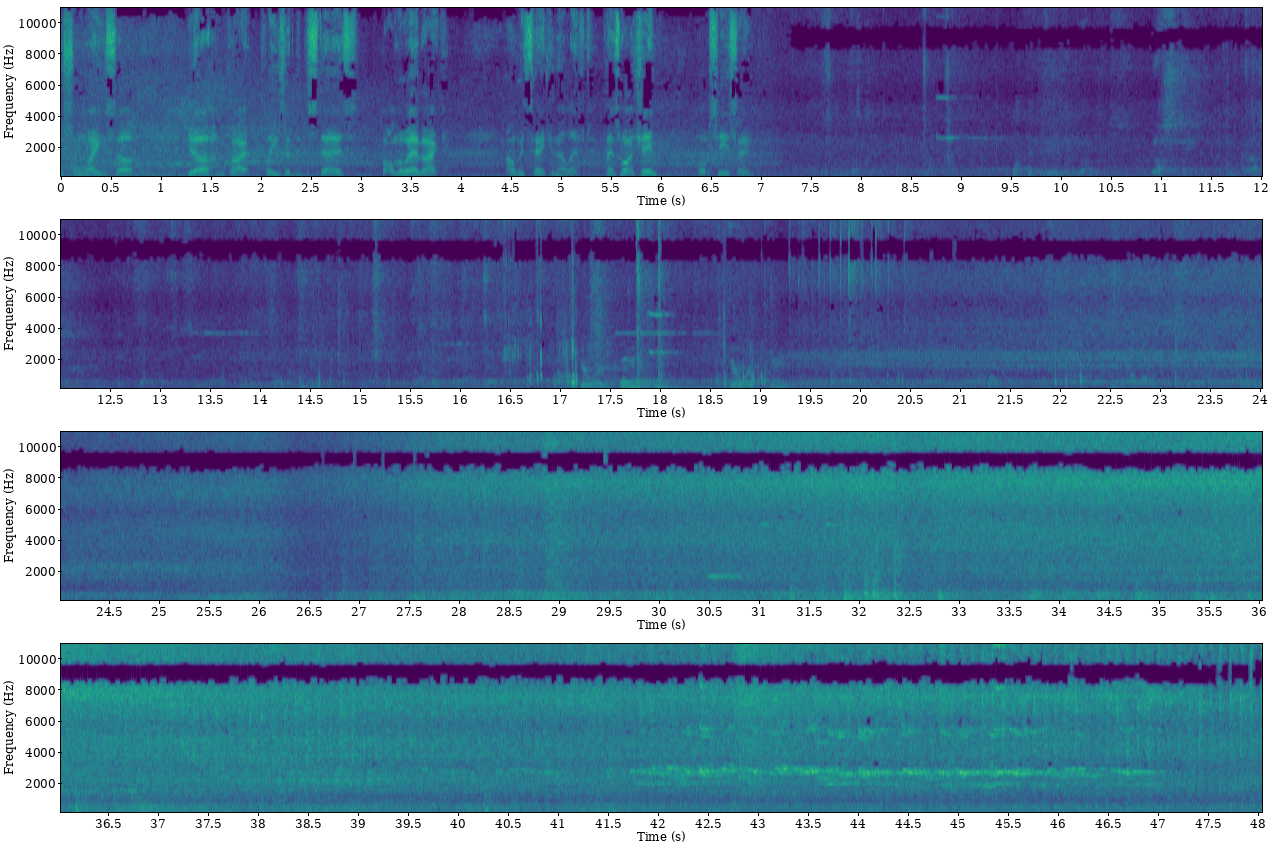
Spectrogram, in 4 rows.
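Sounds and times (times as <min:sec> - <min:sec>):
electric train rumbling: 0:12.2 - 0:48.0
high-pitched train squeal: 0:30.4 - 0:31.1, 0:38.2 - 0:47.6.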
